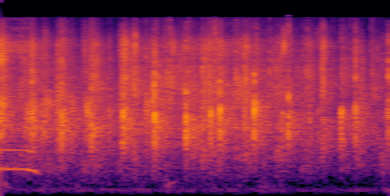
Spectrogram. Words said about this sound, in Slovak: A e, potlesk, prosím vás.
